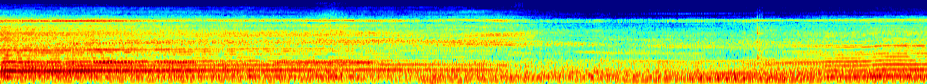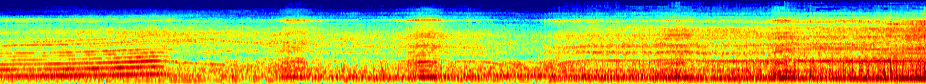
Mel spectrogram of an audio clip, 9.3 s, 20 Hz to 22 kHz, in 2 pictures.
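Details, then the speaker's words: HPI Racing MT2 4WD nitro RC truck, cordless-drill started after the rotary starter burnt out: high, wandering idle rising and sagging; idling better but still high, owner may replace the throttle linkage. "Well, it's definitely idling a bit better. It's still idling quite high, but I'm happy with it."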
